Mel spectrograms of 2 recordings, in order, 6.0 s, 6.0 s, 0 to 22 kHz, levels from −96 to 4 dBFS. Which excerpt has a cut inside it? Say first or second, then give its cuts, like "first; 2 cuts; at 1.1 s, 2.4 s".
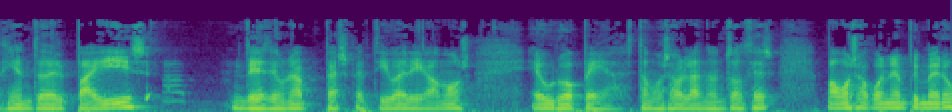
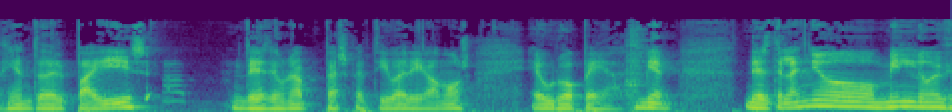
second; 1 cut; at 3.9 s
